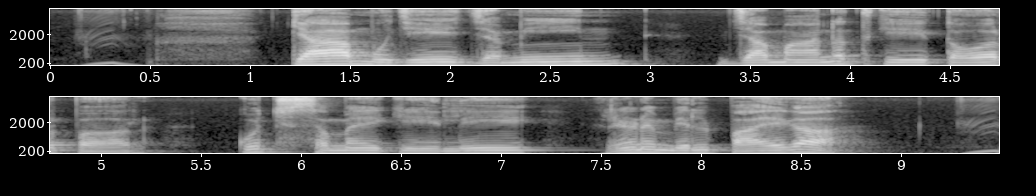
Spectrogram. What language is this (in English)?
Hindi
